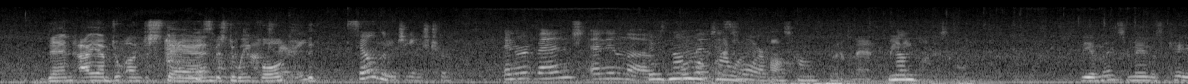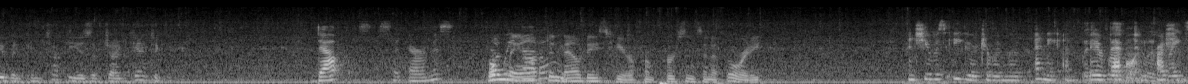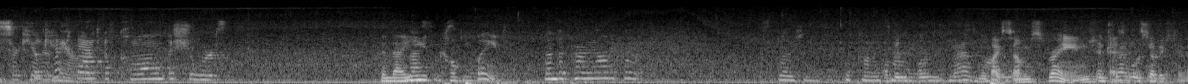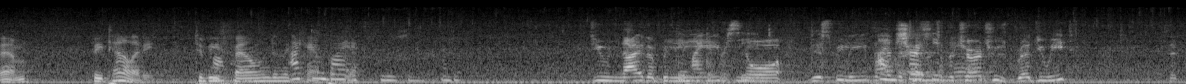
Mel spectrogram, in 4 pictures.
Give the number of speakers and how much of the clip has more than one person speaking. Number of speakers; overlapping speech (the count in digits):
10, about 34%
